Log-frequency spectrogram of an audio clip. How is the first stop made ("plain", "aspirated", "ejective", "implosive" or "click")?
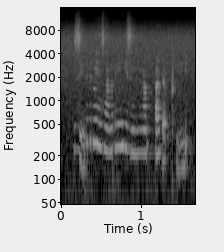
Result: ejective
